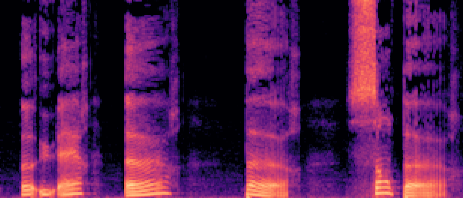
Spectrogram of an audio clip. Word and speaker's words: sans peur: Sans peur. Don't pronounce the final S here.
